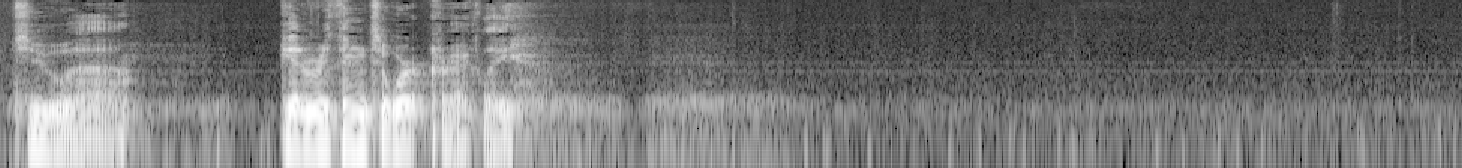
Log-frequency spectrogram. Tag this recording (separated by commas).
Speech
